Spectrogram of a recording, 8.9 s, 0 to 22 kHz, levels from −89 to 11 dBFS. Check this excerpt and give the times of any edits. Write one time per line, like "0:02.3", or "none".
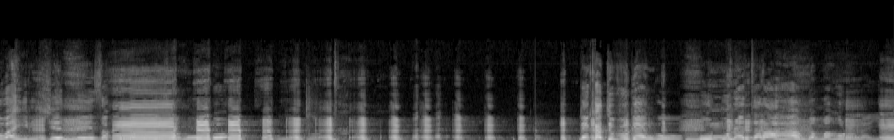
0:05.4

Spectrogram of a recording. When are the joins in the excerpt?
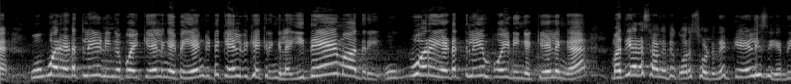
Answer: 0:06.0

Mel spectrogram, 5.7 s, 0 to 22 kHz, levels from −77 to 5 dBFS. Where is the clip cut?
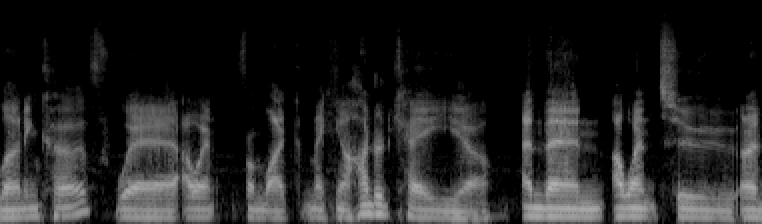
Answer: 0:03.7

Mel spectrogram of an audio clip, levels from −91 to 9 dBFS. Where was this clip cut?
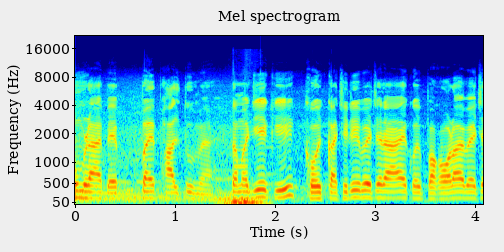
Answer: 0:01.4

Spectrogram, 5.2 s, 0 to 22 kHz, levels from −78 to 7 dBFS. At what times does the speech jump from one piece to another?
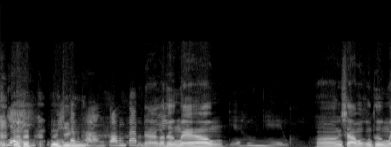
0:02.1

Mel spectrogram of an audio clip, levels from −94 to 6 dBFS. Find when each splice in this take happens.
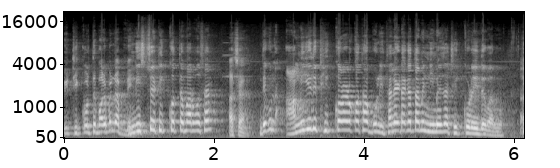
none

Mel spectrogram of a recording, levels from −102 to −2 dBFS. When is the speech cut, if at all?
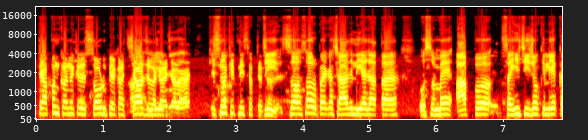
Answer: none

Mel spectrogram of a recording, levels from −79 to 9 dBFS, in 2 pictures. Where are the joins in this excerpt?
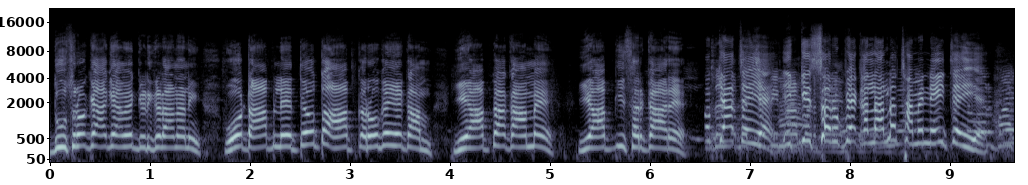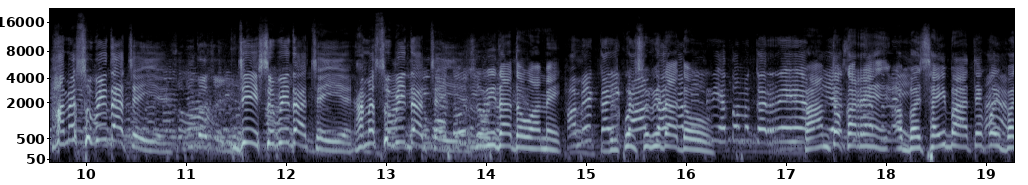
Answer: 0:06.5

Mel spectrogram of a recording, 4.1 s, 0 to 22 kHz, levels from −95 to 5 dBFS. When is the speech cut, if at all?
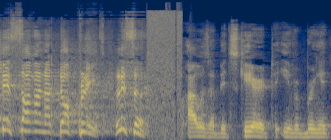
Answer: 0:02.3

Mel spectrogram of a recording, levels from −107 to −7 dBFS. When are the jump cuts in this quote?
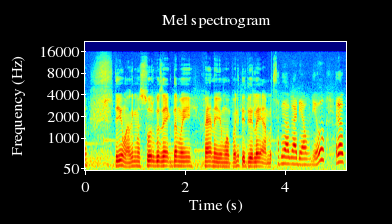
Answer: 0:03.7

